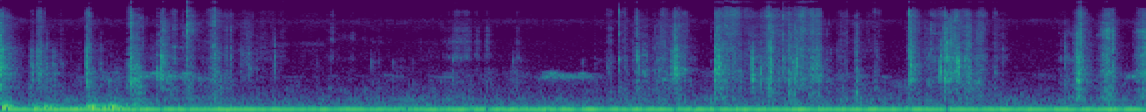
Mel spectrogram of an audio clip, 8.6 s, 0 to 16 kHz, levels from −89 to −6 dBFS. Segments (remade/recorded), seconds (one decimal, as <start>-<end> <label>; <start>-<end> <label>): 0.0-3.0 recorded; 3.0-4.1 remade; 4.1-8.6 recorded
